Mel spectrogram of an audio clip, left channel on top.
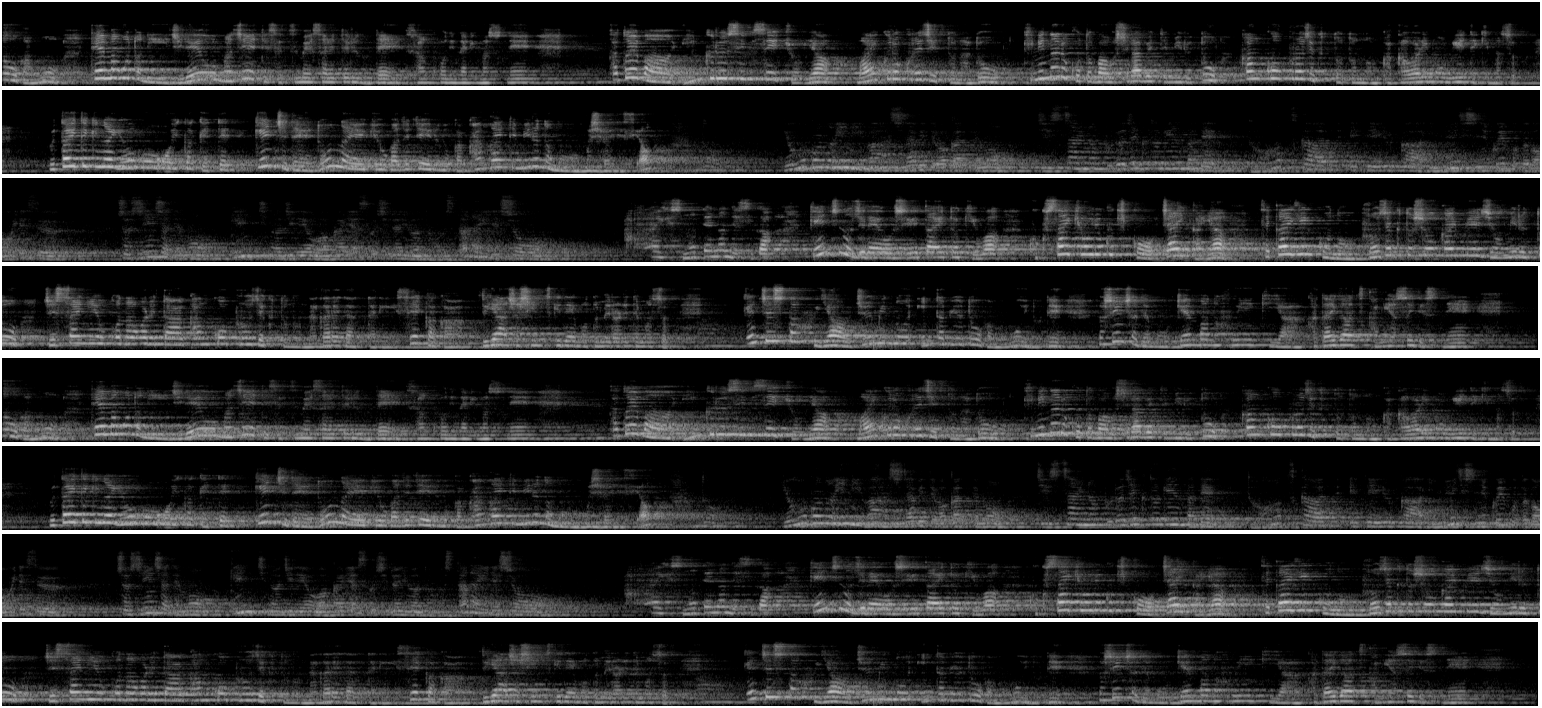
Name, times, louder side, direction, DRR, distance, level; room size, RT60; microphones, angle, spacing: voice 1, 0.0-5.6 6.1-15.5 15.9-21.9 37.0-53.1 53.6-61.1, left 2 dB, 35° left, 5 dB, 1.0 m, -28 dB
voice 2, 5.4-6.1 22.1-22.6 23.2-25.4 25.7-27.5 27.8-31.3 31.9-36.2 53.1-53.6, right 1 dB, 80° right, 0 dB, 2.7 m, -36 dB
22.5 x 11.0 x 5.3 m, 2.9 s
head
